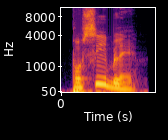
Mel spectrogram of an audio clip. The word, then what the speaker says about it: posible: say possible in spanish the word is posible the second syllable the e is accentuated posible and the final a sound posible is a pure vowel not a don't say posible but posible impossible in spanish is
